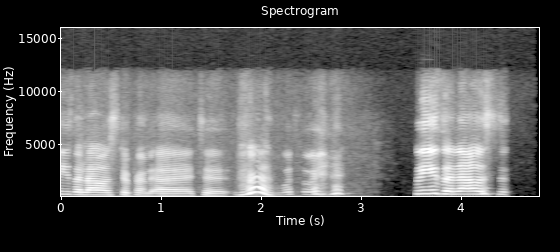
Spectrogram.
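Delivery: halting, flustered, nervous stumbling false start. Opening a talk to ladies and gentlemen, the speaker is nervous, stumbling. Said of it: "sorry, I'm a bit nervous".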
